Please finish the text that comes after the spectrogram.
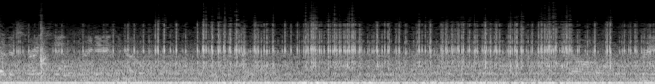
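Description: A restored Land Rover called Granny Smith drives along with a steady, loud engine and road rumble throughout, with scattered sharp ticks and knocks from a rattle inside the vehicle.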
